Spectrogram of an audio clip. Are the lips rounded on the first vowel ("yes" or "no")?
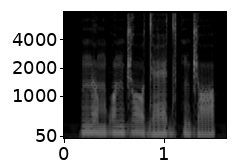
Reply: no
